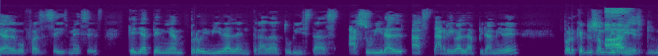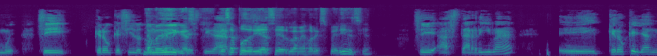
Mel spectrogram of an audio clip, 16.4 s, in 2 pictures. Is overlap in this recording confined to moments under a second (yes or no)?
no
